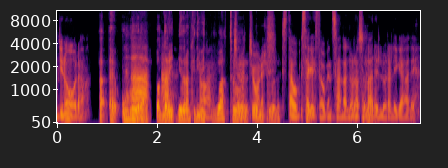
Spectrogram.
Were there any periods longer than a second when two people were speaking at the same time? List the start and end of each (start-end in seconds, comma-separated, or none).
1.4-4.5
